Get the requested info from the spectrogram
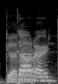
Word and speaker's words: Goddard: engineer Robert Goddard, I don't know how to say his last name. – Goddard. G-O-D-D-A-R-D.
